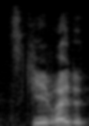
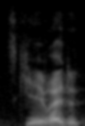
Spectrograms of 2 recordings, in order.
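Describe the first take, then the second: No difference in how they are said.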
